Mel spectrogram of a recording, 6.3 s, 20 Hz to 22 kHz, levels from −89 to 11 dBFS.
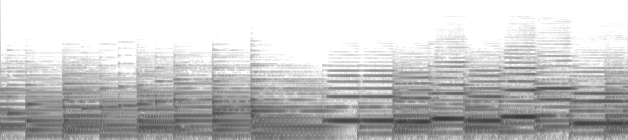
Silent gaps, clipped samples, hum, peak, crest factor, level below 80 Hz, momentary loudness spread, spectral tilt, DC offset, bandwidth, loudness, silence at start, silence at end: none; under 0.1%; none; -8 dBFS; 12 dB; -50 dBFS; 11 LU; -7 dB/octave; under 0.1%; 6.8 kHz; -21 LUFS; 0 s; 0 s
